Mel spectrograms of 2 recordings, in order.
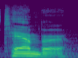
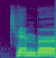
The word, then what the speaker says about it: timbre: what the word is it is Timbre oh is it without but oh but it doesn't I oh it is spelled with an i it looks like Timber or Timbre but I'm glad I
